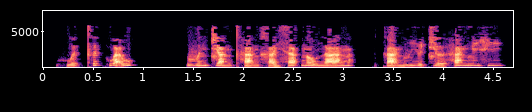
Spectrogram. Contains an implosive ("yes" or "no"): no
